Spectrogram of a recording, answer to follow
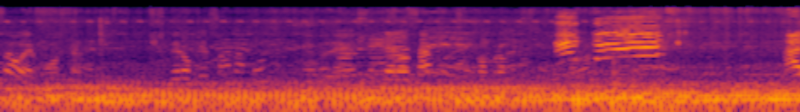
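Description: A steady low engine drone, like a motor vehicle idling close by, under faint background chatter. About four seconds in, a voice rises in a brief high-pitched exclamation, the loudest sound here.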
